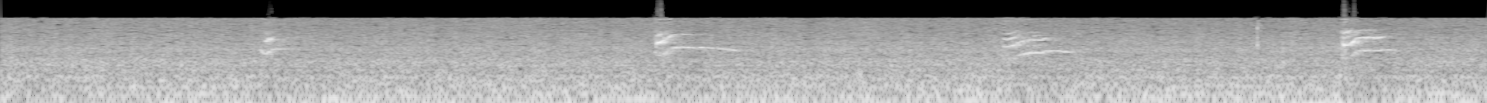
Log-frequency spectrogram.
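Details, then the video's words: Plump, fluffy domestic cat coaxing as if apologising: four short wavering meows at roughly three to four second intervals, each rising then bending down, over a steady low background hum. "Kucing Gebu Merayu rayu macam minta maaf"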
